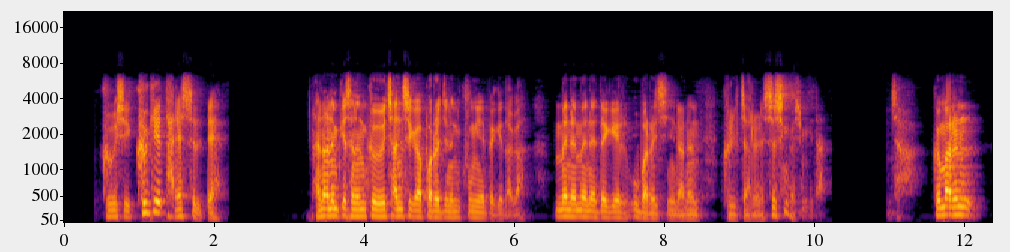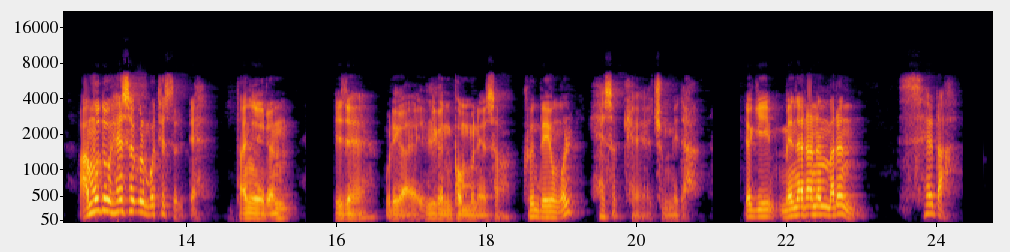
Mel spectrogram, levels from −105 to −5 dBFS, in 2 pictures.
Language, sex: Korean, male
